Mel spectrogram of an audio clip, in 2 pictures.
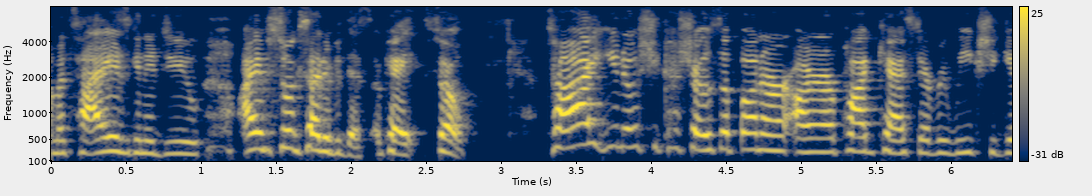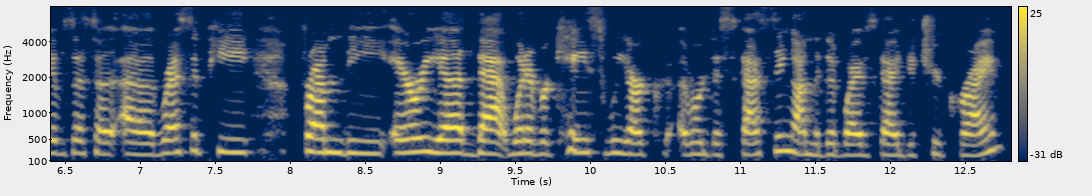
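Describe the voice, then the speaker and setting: A woman co-hosting a live podcast stream, chatting excitedly with plenty of fillers and restarts. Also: a little high. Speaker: podcast co-host. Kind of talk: casual live chat.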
